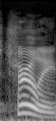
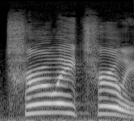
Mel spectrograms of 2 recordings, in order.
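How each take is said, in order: First: Said in the usual way. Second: "Truly, truly" with the first "Truly" pitched higher and pushed harder; emphatic double truly. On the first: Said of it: "not just once, where he says". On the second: Shown as a demonstration. Preacher stressing Jesus' emphatic "Truly, truly". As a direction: land both "truly" words with weight, the first one peaking. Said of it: "This is emphatic".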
